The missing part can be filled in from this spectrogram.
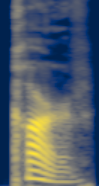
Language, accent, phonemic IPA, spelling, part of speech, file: English, US, /kɑɹv/, carve, verb / noun, En-us-carve.ogg
- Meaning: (verb) 1. To cut 2. To cut meat in order to serve it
